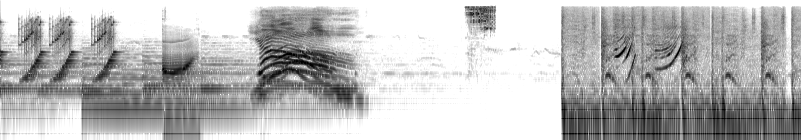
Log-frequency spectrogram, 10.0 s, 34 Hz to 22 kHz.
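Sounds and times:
children's background music: 0.0 - 5.2.

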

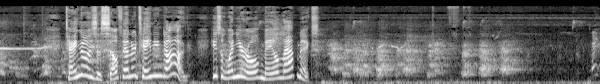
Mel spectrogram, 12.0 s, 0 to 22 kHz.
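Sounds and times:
dog barking: 6.6 - 10.6.

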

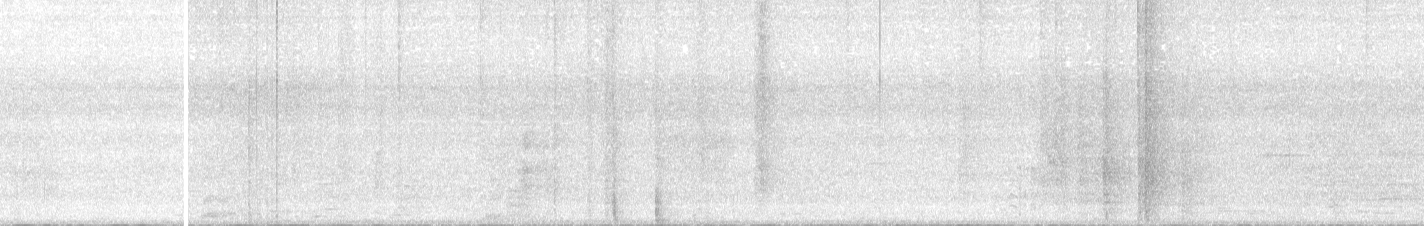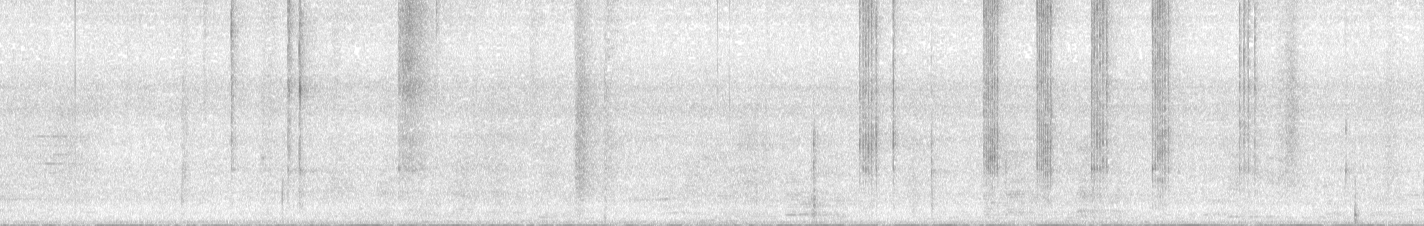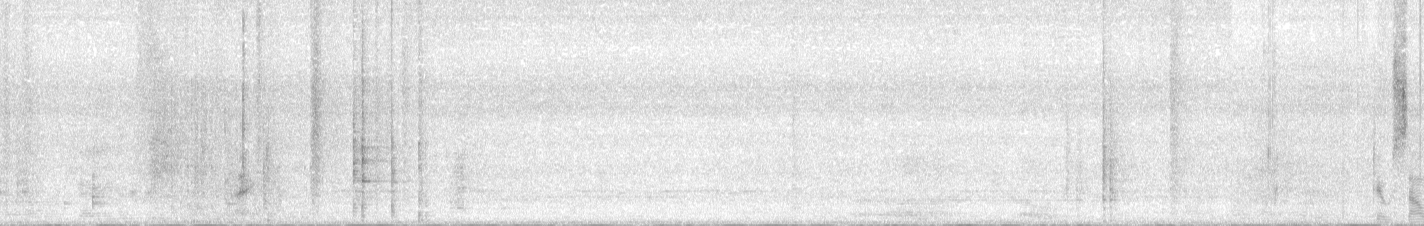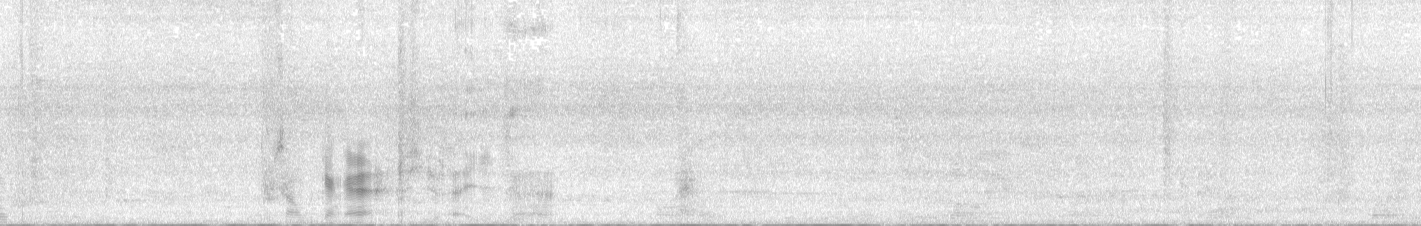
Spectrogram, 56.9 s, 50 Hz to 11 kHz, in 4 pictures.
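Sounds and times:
steady low hum: 0.0 - 56.9.

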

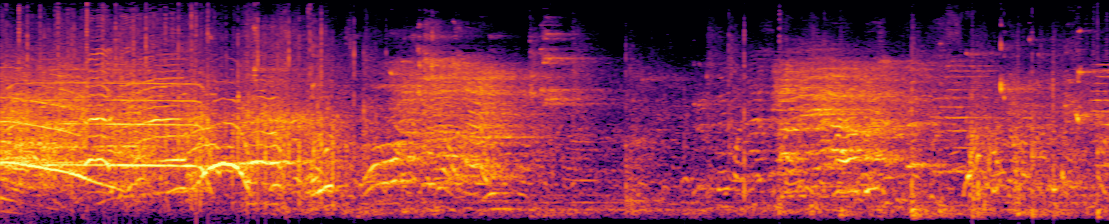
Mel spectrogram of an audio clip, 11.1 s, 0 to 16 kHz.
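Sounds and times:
spectators' voices echoing: 2.2 - 11.0.

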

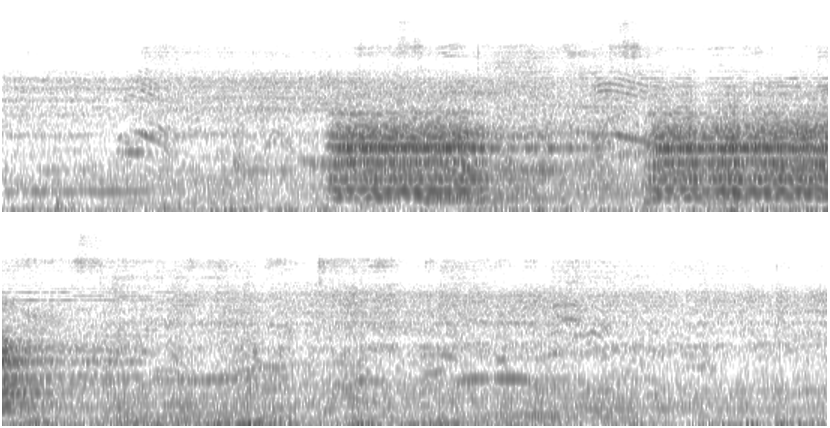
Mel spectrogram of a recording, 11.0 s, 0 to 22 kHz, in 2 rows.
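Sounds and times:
siren horn tone: 2.2 - 6.4.

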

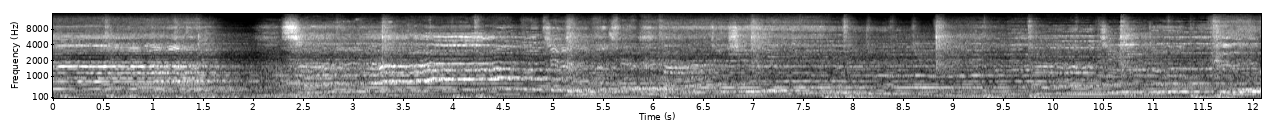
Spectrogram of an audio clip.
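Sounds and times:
instrumental accompaniment: 0.0 - 12.0
man singing pop ballad: 0.0 - 12.0.

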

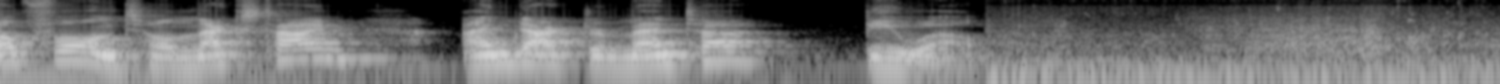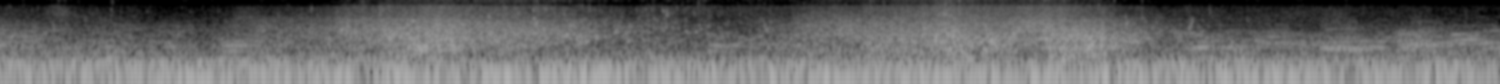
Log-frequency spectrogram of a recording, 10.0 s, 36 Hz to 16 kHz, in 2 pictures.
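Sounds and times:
sea waves at shore: 3.3 - 9.6.

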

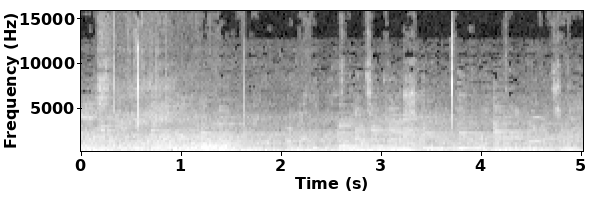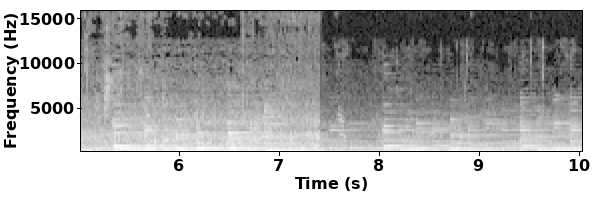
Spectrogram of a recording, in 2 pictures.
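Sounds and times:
low rumble: 0.0 - 7.4.

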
